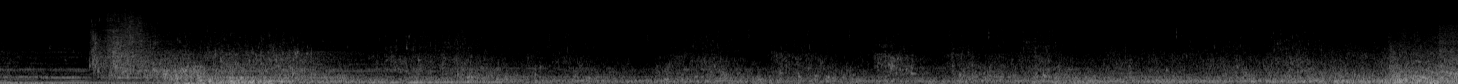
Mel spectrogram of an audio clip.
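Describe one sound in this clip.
Muffled underwater bubbling and rumbling goes on steadily.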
